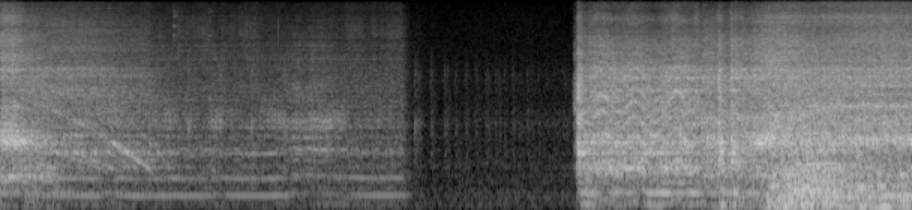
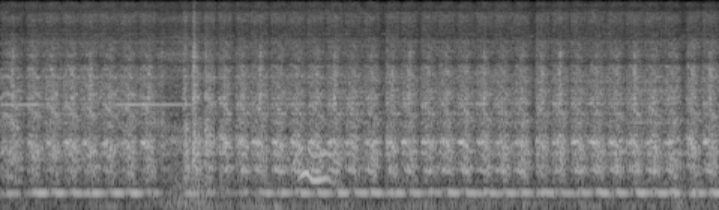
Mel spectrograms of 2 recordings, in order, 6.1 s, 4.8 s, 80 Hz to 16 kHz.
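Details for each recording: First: 2000 Mariah boat 7.4 L 454 MPI MerCruiser V8 after hydrolock, new spark plugs fitted: cranking fades, short pause, then fires and holds a strong steady run, no knock or stumble. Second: 2000 Mariah boat with a 7.4 L (454 ci) MPI MerCruiser that hydrolocked after overheating to about 250°F: the starter cranks steadily with uneven rhythm and a single sharp pop, but the engine never catches. Crank, no start after hydrolock.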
